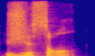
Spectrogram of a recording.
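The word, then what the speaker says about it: Jusant: I played a Jisson. That's how you say it. It's French.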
